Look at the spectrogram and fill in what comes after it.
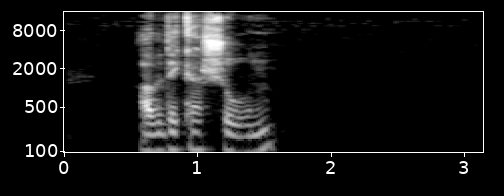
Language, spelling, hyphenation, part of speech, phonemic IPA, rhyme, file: Norwegian Bokmål, abdikasjonen, ab‧di‧ka‧sjon‧en, noun, /abdɪkaˈʃuːnn̩/, -uːnn̩, NB - Pronunciation of Norwegian Bokmål «abdikasjonen».ogg
- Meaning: definite singular of abdikasjon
